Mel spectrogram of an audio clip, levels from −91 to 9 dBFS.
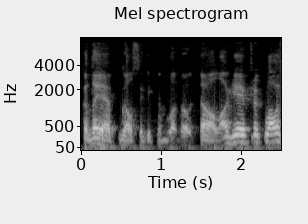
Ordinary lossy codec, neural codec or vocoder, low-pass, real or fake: Opus, 64 kbps; none; 7.2 kHz; real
